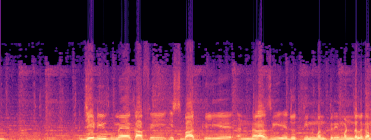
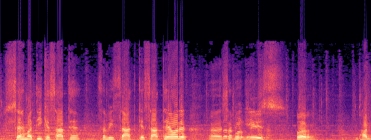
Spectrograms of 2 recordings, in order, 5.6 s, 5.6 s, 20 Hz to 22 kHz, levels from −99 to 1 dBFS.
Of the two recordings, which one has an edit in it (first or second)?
second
